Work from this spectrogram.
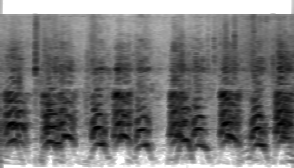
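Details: Montenegrin Mountain Hounds from kennel 'Sutorman' on the hunt: dense, loud, harmonic baying barks repeated about three per second in paired bursts, several dogs overlapping.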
